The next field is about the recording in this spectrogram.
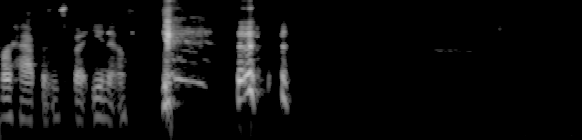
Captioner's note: laughs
